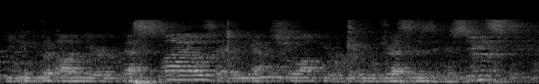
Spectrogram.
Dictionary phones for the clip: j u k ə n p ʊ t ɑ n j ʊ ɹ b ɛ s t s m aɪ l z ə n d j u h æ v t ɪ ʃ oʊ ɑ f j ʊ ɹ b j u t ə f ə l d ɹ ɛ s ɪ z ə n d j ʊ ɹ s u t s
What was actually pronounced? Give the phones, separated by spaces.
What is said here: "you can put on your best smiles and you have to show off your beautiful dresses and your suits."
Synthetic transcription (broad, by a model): j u k ə n p ʊ t n j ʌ ɹ b ɛ s t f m aɪ l z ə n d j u h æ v t ɪ ʃ oʊ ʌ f j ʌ ɹ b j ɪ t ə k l d ɹ ɛ s ɪ z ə n j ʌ ɹ s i t s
